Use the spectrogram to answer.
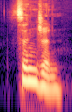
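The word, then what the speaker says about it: St. John: No, there is a man whose character guy goes by the name of Saint John Hawk. Singen. Singen. I remember. Singen. Singen. That's what that's how it's pronounced.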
